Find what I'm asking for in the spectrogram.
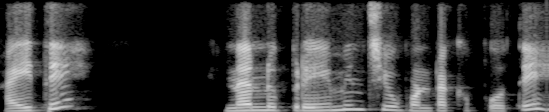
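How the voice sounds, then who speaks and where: A woman's voice: on the high side, moderate pace, a little mellow, no echo, clean studio sound, natural voice. A woman voicing a naive, lovesick young man who insists and boasts about his love. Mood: insistent.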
